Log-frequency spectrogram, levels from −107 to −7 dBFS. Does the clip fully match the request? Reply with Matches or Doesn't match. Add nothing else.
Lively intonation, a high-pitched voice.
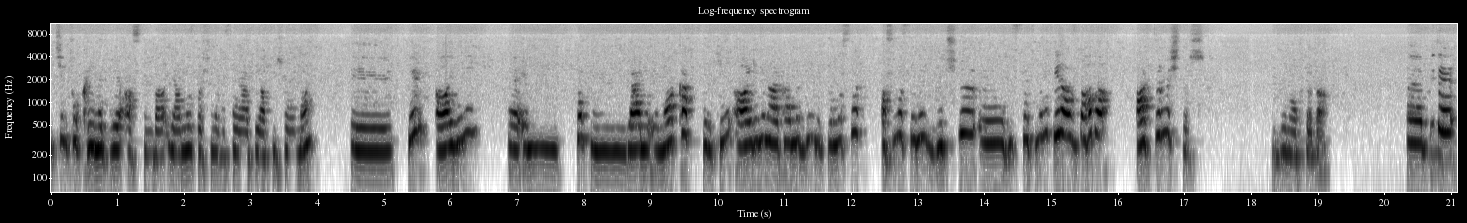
Doesn't match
